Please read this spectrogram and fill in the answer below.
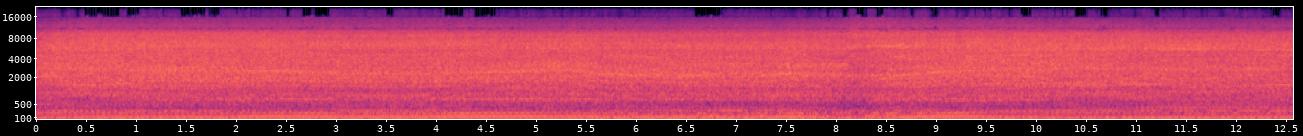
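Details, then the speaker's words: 1984 Camaro Z28, L69 HO 305 V8, 700R4: loud steady drone at fast even idle with no misses after start; idle too high though idle screw backed out, throttle hung up on choke, flicking linkage reset it. "The the throttle was hung up. Something with the choke. The throttle was hung up. Flicked everything and it kind of reset itself."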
